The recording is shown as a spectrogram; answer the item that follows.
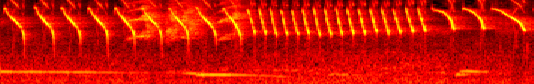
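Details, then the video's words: Canary giving fast descending whistled notes, then a rapid even trill of short chips and a few slower sweeps, with a faint low whistle beneath. "canary Nice sound"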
